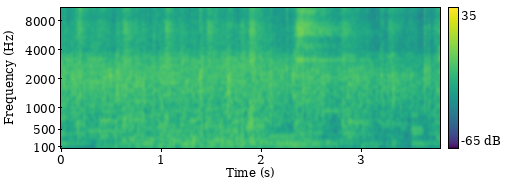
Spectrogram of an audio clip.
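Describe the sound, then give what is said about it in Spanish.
Applause from a concert audience in a theatre, greeting the drummer of a music school band: dense, steady clapping that fills the whole stretch at a fairly faint, even level. “Matías, un aplauso para él. Batería, el gran Matías.”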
